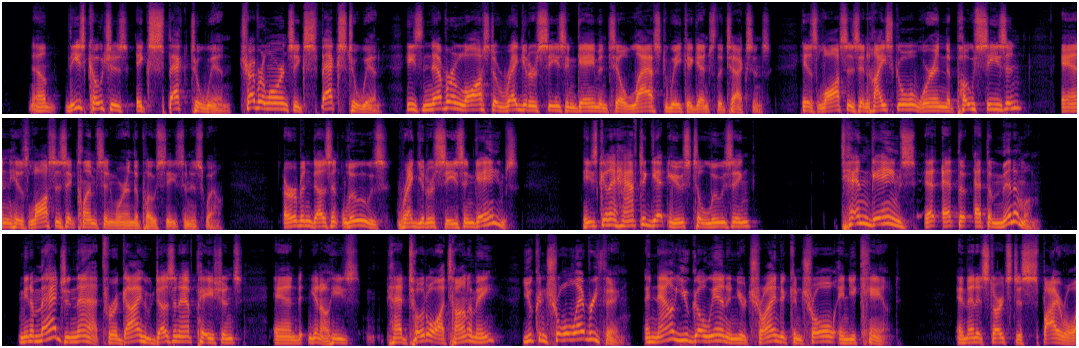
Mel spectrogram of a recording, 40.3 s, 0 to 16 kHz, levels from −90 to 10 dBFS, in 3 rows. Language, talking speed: English, 160 wpm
